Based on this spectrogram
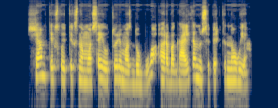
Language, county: Lithuanian, Šiauliai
